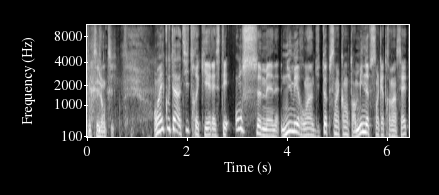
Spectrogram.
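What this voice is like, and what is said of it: Usual voice. Nothing is said of it.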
